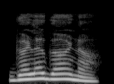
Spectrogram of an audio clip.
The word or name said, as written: ಕಾಳ್ಕೋಣ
